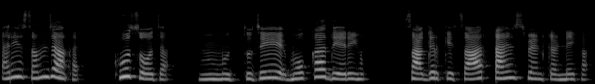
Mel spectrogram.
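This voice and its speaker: A woman's voice: high-pitched, unhurried, fairly bright tone. A woman voicing a cheeky, playful young woman who teases her best friend in a bubbly way. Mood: teasing. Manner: teasing, bubbly.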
